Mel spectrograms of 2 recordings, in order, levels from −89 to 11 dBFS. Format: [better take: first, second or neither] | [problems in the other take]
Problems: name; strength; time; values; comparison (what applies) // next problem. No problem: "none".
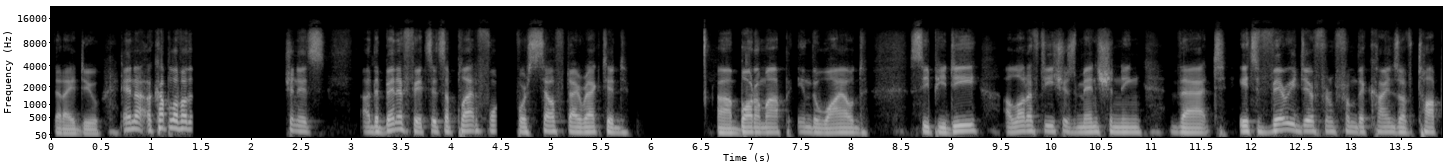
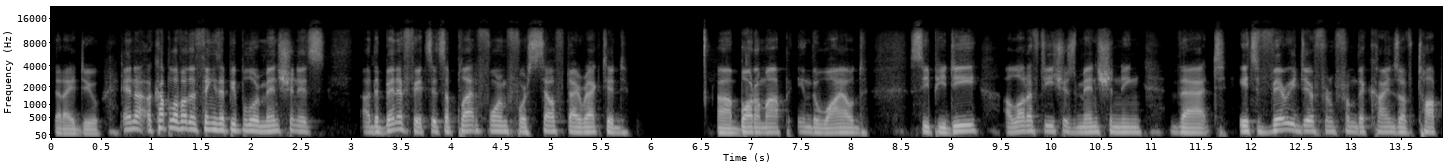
second | audio cutting out; at 1.5 s for 1 s and at 4.5 s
